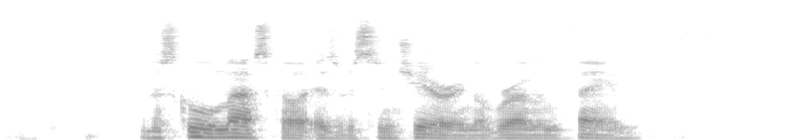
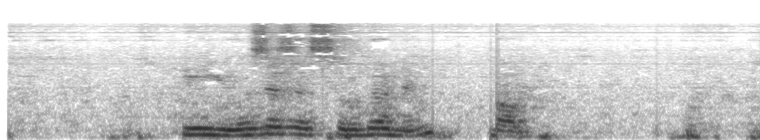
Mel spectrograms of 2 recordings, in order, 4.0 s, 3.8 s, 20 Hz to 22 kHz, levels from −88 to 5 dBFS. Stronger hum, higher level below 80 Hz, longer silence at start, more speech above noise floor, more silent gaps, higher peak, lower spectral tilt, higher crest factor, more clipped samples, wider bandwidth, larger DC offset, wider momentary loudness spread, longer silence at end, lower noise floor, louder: neither; second, -76 dBFS vs -50 dBFS; first, 0.7 s vs 0.05 s; first, 36 dB vs 31 dB; neither; second, -32 dBFS vs -8 dBFS; about the same, -5 dB/octave vs -5.5 dB/octave; first, 20 dB vs 14 dB; neither; first, 16 kHz vs 11.5 kHz; neither; second, 9 LU vs 17 LU; first, 0.75 s vs 0 s; first, -87 dBFS vs -49 dBFS; second, -51 LUFS vs -19 LUFS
